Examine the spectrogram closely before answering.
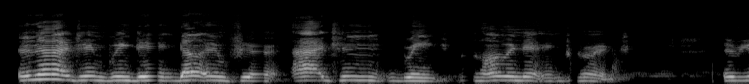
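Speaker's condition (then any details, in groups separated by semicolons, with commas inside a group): Cerebral palsy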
